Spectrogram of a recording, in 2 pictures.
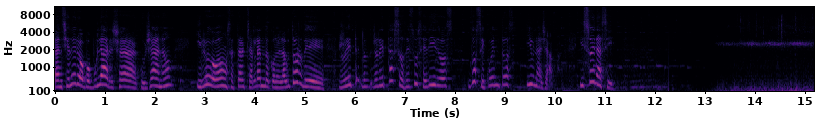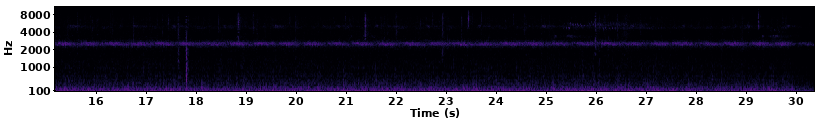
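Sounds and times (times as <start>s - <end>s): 
speech: 0.0s - 11.3s
crickets chirping at night beside a lit campfire: 13.2s - 30.3s.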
